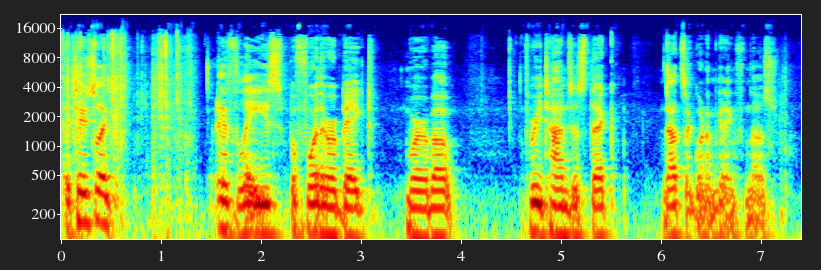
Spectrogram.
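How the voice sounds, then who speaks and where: Speaking fairly quickly in an American accent, a man is heard over noticeable background noise. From United States. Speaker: student vlogger. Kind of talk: casual chat. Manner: fast.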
